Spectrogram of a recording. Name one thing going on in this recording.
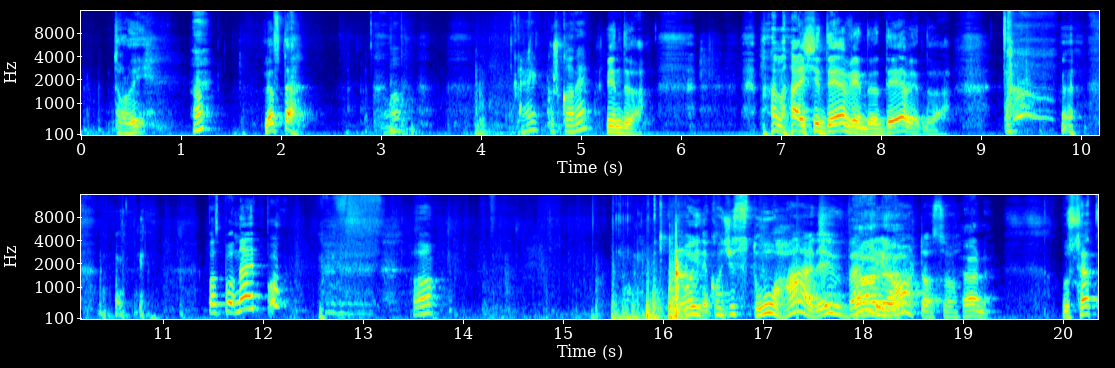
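A woman speaks loudly and upset, close by.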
